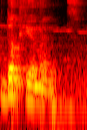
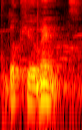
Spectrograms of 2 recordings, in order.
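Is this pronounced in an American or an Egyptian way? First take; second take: Egyptian; Egyptian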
